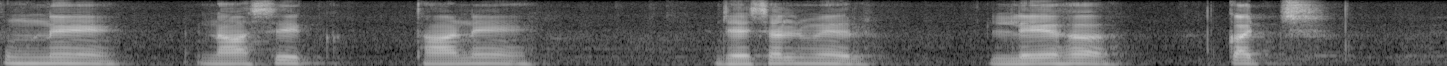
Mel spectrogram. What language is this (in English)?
Sindhi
